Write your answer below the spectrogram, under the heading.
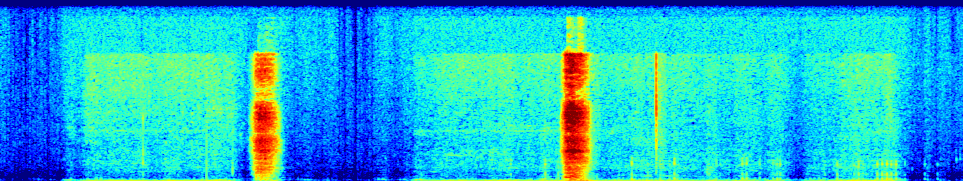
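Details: Domestic cat just freed of its fleas, purring in a steady low rumble in three stretches, broken by two sharp, hissy sneeze-like bursts near the second and fourth seconds, with quiet gaps between.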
